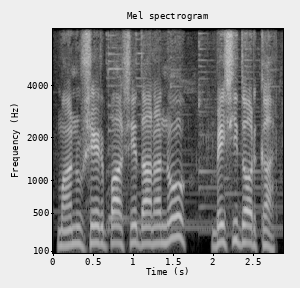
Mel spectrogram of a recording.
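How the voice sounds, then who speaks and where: A man playing an earnest, sympathetic village fisherman in an animated moral story. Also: a little high, moderate pace, soft background music, natural voice. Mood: concerned, determined. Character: sympathetic village fisherman eager to help neighbours.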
